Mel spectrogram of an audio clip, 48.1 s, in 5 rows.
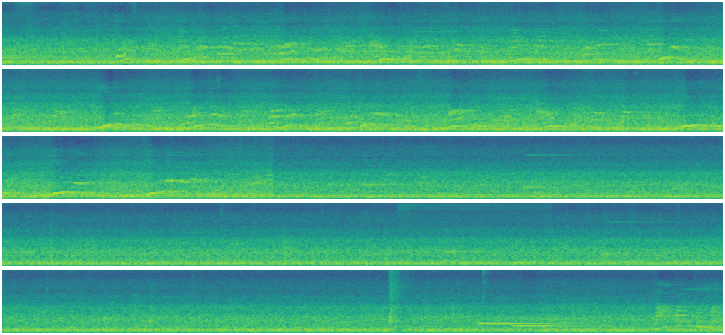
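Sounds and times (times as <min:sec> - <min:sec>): electric train humming: 0:00.0 - 0:48.0
two-pitch tone: 0:44.8 - 0:46.6.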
